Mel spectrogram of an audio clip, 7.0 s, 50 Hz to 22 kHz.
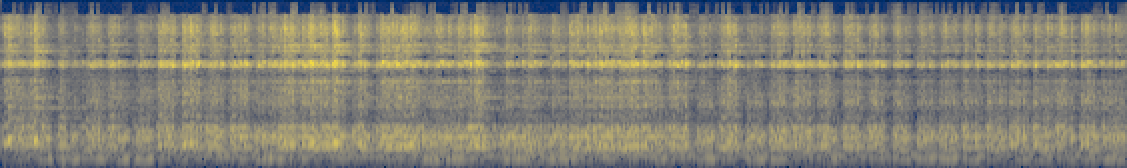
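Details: Moskvich 410 heater blower motor on bench after repair for sticking brush and weak speed: commutator cleaned, brush springs stretched, coked grease replaced; steady even whirr, faint brush rustle, no squeal or scraping; normal running.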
